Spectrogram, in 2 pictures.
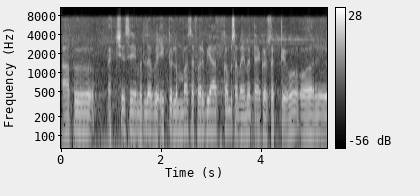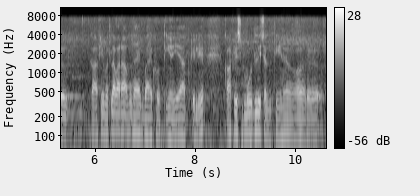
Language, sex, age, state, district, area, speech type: Urdu, male, 18-30, Delhi, East Delhi, urban, spontaneous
